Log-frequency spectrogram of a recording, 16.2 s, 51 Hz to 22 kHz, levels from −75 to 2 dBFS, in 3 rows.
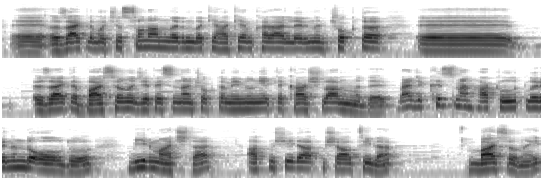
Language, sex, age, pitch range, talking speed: Turkish, male, 30-49, 120-160 Hz, 100 wpm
